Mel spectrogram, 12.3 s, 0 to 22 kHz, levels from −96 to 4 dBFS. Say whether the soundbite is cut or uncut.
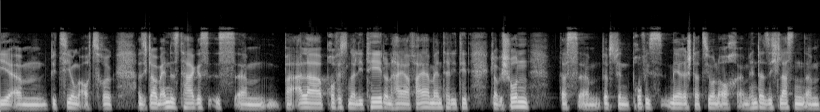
uncut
